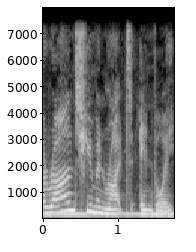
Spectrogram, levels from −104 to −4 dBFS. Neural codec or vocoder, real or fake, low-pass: none; real; 7.2 kHz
